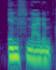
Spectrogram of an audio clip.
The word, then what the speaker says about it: Infinitum: Yeah, it's like infinity. It's Latin. Infinitum, I-N-F-I-N-I-T-U-M.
